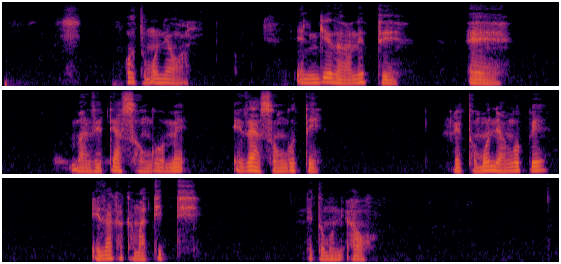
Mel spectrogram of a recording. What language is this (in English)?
Lingala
